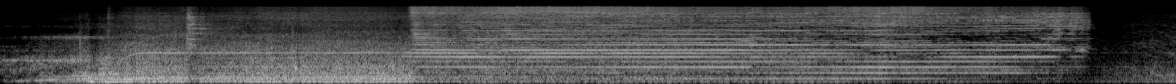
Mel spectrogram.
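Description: Table saw with a stacked dado head starting up, its motor rising to speed over about a second and running, then cutting a test dado across a plywood panel for about seven seconds; the cut stops abruptly near the end.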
